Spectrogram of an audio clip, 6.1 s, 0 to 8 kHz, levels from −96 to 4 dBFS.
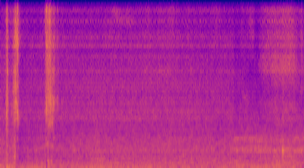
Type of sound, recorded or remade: remade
